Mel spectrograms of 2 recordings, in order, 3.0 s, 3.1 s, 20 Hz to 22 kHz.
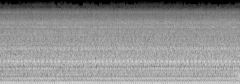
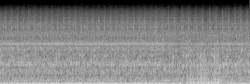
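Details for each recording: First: Volvo 480 finally running after a troubled thermostat replacement, idling to burn off excess fuel: a steady, even low hum with no misses, knocks or hunting. The owner suspects a small vacuum leak; normal idle. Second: Volvo 480 petrol engine that sounded diesel-like; HT leads pulled one by one to test each cylinder: the idle turns lumpy, shaky and uneven with each lead removed. Rough running with one cylinder disabled.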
